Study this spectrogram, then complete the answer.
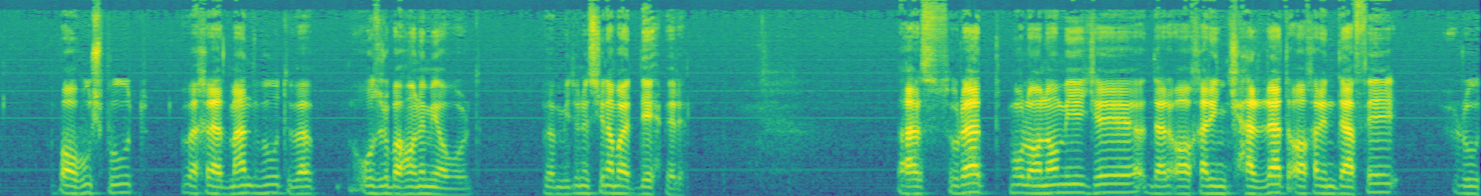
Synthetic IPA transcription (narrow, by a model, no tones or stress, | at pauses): bɒːhuːʃbuːd̪̥ | væxeɾæd̪mænd̪buːd̪væ | ozɾobæhɒːnemiːɒːvoɾd̪̥ | væmiːd̪uːnes̬cʰenæbɒːjæd̪̚ːehbeɾe | b̥ehæɾsuːɾæt̪molɒːnɒːmiːjecʰed̪æɾɒːxæɾincʰærːæt̪ɒːxæɾiːnd̪æfe | ɾuː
